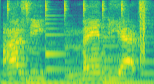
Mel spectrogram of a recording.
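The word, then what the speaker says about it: Ozymandias: episode but in the last three episodes really Ozzy Mandy acts that's how you pronounce it when they have the shootout in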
